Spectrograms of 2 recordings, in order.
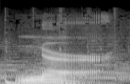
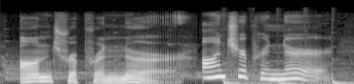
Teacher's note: It is a sound that requires a bit more tension in the back of the mouth. In American English, we use a deep R-colored vowel. It rhymes with words like sir or her, but it is more elongated and purposeful.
